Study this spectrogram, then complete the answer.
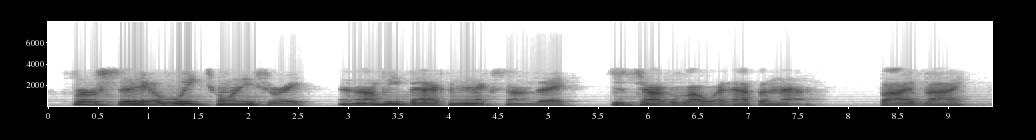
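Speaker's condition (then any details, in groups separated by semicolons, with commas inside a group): Multiple sclerosis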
